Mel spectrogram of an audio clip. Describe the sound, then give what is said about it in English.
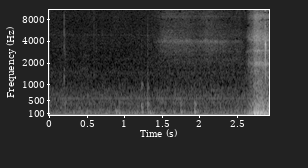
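A speaker's deep breath before talking: near silence, then one short, loud breathy rush at the very end. “The deep breaths, extended pauses. We're gonna leave that in there.”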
